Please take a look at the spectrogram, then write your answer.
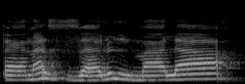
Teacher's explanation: تنزل الملا، لام کے اوپر مد ہے اور کھڑا زبر ہے، اور اسی کے بعد حمزہ آیا ہے اسی کلمے میں، تو یہ مد متصل ہے، اس کو 5 الف کے برابر کھینچیں گے مد کو، اور اس کے ساتھ کھڑا زبر آنے پر اور تھوڑا زیادہ کھینچیں گے۔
